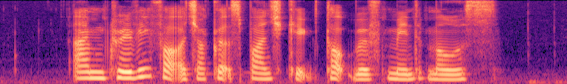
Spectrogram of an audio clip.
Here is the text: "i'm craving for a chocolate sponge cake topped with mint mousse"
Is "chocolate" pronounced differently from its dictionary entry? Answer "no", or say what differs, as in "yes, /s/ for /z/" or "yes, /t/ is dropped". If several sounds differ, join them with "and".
yes, /l/ is dropped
